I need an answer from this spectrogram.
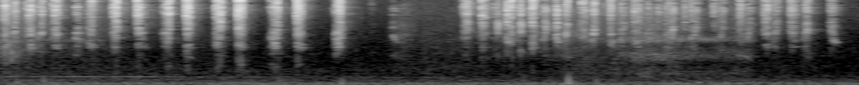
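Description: Scissors trim hair during a barber-shop haircut. A regular run of crisp, sharp snips is followed by a short pause, then a faster, denser burst of cuts, with no talk.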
